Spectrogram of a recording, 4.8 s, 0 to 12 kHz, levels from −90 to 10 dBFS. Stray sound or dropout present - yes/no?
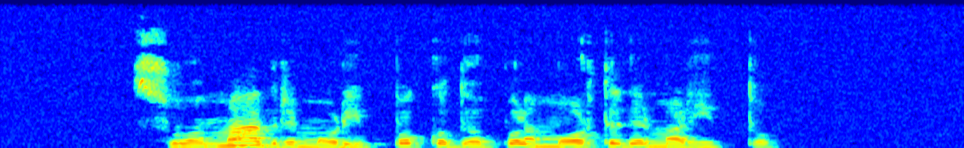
no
